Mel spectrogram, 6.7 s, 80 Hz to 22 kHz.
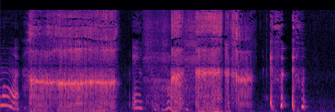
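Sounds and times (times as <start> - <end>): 
speech: 0.0 - 1.0, 2.6 - 5.0
woman imitating loud snoring: 0.5 - 5.2.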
